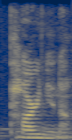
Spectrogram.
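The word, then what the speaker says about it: Tairneanach: with the big one Violet's dragon is called tarnina and this is the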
